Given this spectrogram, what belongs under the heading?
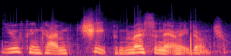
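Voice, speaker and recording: An actress playing a young, worried wife, earnest and defensive, in old-time radio drama style. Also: female voice, on the low side, moderate pace, husky. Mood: wounded, bitter. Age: young adult. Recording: muffled vintage radio recording.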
